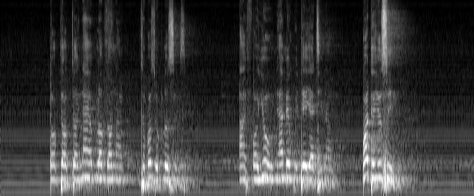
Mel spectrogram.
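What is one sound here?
A man speaks into a microphone with animation, heard through loudspeakers.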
